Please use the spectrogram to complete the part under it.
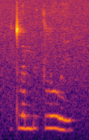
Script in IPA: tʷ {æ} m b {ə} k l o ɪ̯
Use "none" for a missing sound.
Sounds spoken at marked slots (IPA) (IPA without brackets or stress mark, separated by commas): æ, ø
